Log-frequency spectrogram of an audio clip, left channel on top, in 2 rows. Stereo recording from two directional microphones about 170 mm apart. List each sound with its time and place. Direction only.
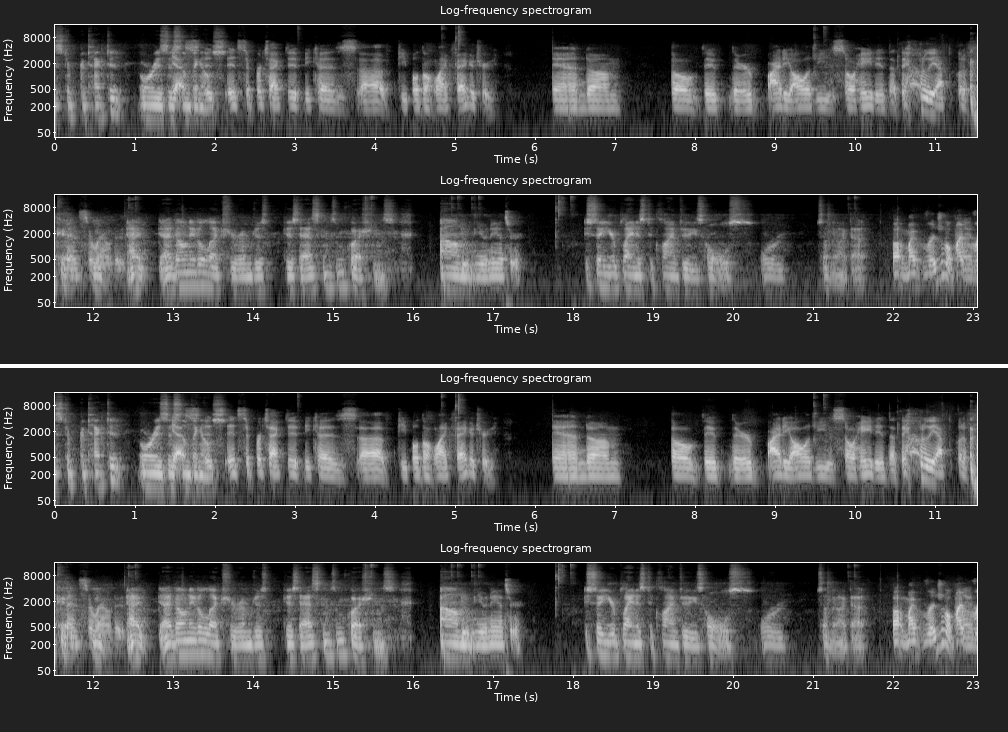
0.0 s a sound: 15° right (ahead or behind)
1.2 s speech: 10° right (ahead or behind)
20.4 s speech: 30° right (ahead or behind)
21.0 s speech: 15° right (ahead or behind)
